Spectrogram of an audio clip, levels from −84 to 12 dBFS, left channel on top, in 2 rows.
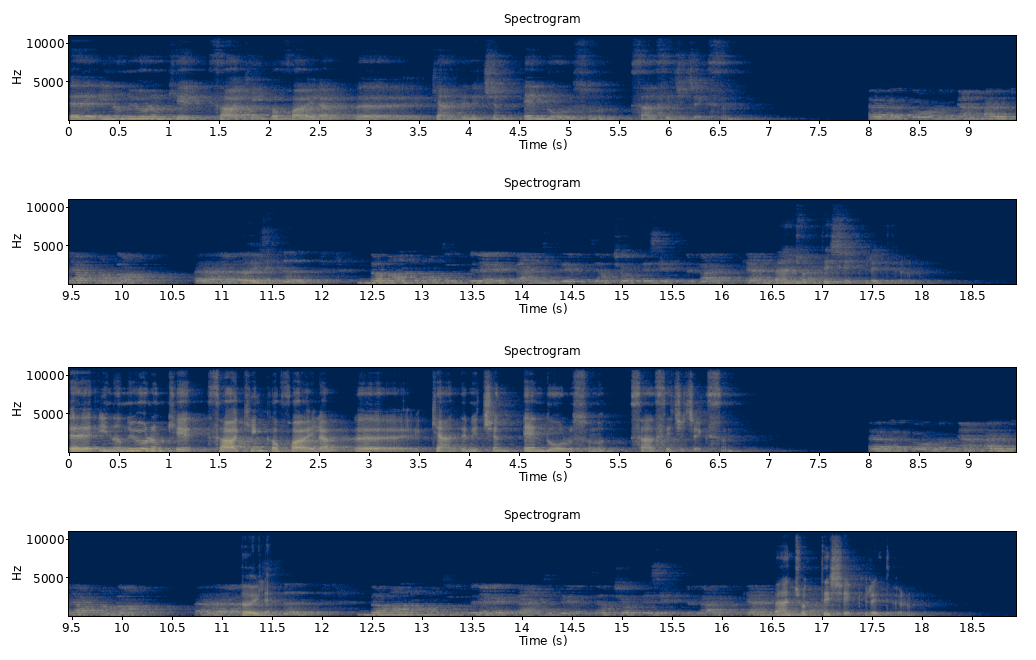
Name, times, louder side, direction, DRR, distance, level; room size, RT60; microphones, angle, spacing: voice 1, 0.0-5.4 5.6-6.6 11.2-11.5 16.5-16.7 17.0-17.9, right 4 dB, 80° right, 10 dB, 0.5 m, -28 dB
voice 2, 8.0-10.2 10.7-11.8 12.1-17.0, equal, 30° left, -8 dB, 2.3 m, -34 dB
8.9 x 5.7 x 4.5 m, 1.5 s
head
